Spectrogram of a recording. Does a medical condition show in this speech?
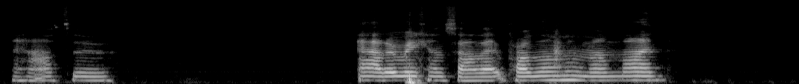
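Yes: Friedreich's ataxia; wheelchair user.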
